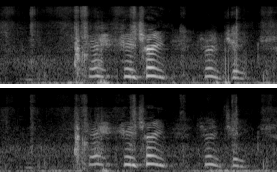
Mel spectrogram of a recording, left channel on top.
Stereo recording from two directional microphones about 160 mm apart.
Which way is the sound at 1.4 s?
10° right (ahead or behind).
